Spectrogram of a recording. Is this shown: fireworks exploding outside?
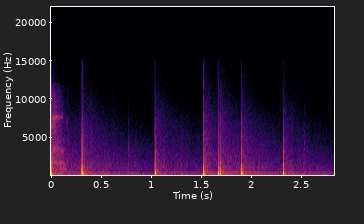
yes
